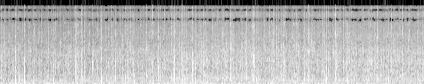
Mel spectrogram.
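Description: Rain pattering on a tent's fabric, heard from inside the tent as a steady dense hiss of many small irregular drop ticks.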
